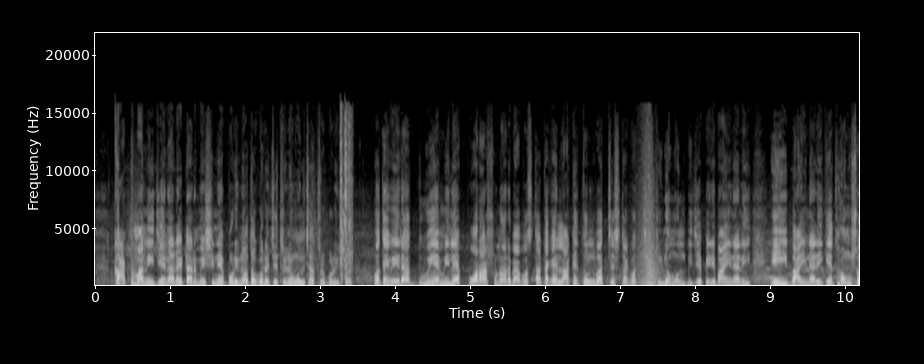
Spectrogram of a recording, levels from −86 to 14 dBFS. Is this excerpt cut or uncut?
cut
